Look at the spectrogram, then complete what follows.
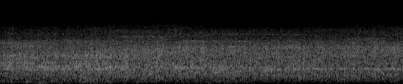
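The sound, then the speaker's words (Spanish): A large crowd applauds a newly beatified woman steadily for several seconds, a dense, even wash of many hands clapping at a constant loud level, with no voices standing out. “A la nueva beata la saludamos con un aplauso, todos.”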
